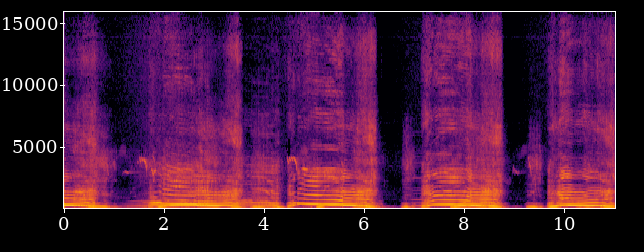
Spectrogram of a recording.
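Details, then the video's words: In the early morning in dry bushveld, two male lions waking up call persistently, roaring in displays of dominance: a series of deep, throaty, moaning, full-blown roars that rise and fall. "so there is no more iconic sound than the Roar of a male lion waking up"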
